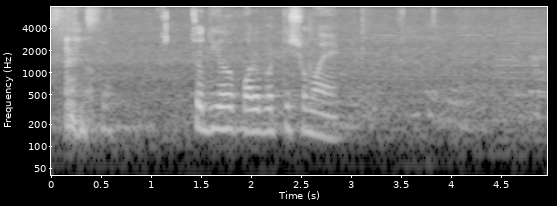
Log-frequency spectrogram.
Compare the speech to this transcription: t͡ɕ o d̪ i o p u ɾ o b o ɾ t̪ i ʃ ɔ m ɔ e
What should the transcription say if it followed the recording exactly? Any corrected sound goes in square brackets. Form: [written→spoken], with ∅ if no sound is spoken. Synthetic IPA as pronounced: t͡ɕ o d̪ i o p [u→ɔ] ɾ o b o ɾ t̪ i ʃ ɔ m ɔ e

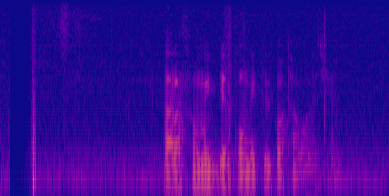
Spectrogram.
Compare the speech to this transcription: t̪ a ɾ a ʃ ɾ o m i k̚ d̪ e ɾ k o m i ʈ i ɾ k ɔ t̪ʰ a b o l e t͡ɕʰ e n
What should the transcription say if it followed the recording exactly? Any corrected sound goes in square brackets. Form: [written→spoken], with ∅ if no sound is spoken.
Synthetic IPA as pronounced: t̪ a ɾ a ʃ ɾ o m i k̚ d̪ e ɾ k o m i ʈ i ɾ k ɔ t̪ʰ a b o l e t͡ɕʰ e n

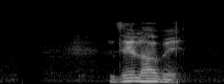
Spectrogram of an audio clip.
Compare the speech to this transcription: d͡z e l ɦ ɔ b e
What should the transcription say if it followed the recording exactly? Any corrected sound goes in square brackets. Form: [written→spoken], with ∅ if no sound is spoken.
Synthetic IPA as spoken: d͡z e l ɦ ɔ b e

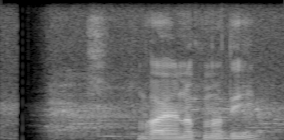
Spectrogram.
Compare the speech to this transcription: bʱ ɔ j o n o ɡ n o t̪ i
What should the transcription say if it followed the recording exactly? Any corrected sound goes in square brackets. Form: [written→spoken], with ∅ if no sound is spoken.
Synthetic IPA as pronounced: bʱ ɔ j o n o [ɡ→k] n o [t̪→d̪] i

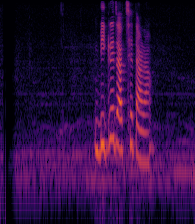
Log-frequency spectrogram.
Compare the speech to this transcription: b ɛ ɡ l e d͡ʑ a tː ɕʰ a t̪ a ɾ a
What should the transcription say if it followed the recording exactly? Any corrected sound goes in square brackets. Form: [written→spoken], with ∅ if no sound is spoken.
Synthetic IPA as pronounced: b [ɛ→i] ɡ [l→ɾ] e d͡ʑ a tː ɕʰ [a→e] t̪ a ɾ a

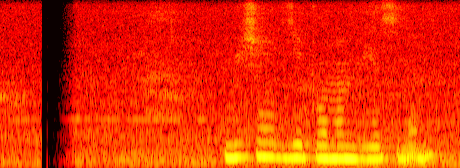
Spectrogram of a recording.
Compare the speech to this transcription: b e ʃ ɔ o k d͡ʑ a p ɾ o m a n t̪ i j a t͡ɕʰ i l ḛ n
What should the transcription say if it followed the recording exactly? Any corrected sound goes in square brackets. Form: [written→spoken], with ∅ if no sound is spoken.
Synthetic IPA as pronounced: b [e→i] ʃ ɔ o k d͡ʑ [a→e] p ɾ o m a n [t̪→d̪] i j [a→e] t͡ɕʰ i l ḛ n

